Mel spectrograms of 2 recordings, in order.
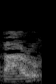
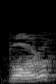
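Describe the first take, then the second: First: The first vowel is a patach sound. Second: The first vowel is a kamatz sound. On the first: The speaker calls it wrong. "not Baruch" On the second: The speaker calls it right. "Baruch has a comment, it's Baruch"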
